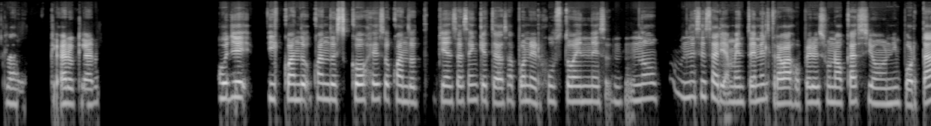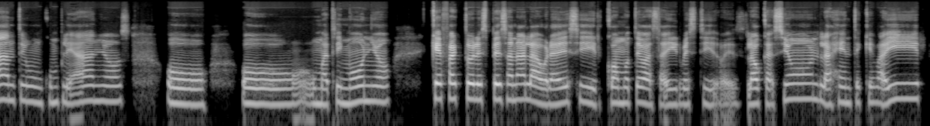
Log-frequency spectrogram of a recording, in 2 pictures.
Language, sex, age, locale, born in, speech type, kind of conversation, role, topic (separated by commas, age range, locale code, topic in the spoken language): Spanish, female, 30-34, es-CO, Colombia, conversation, podcast, host, ¿Cómo eliges entre la comodidad y la estética?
